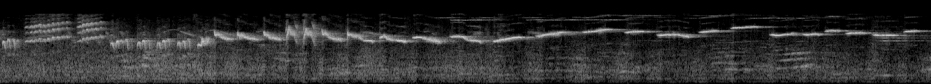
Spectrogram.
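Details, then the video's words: An Oriental skylark (Alauda gulgula) in Vietnam pours out a continuous high song of rapid twittering notes, buzzy trills and short slurred whistles, with no pause over the whole stretch. "Oriental Skylark (Alauda gulgula) thoroughbred in Vietnam [126] - Birds chirping great"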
